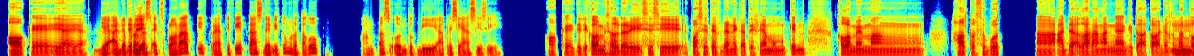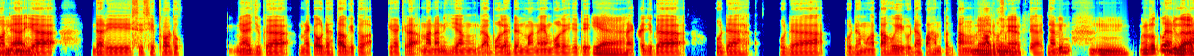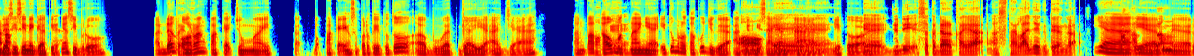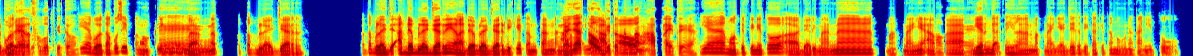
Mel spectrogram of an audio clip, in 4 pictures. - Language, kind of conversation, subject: Indonesian, podcast, Bagaimana anak muda mengekspresikan budaya lewat pakaian saat ini?
- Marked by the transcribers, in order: other background noise; in English: "style"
